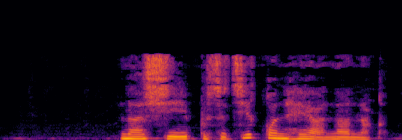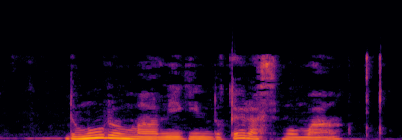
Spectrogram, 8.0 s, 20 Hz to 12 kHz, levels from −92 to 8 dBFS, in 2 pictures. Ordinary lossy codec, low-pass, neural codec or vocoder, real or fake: AAC, 32 kbps; 7.2 kHz; codec, 16 kHz, 4 kbps, FreqCodec, larger model; fake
